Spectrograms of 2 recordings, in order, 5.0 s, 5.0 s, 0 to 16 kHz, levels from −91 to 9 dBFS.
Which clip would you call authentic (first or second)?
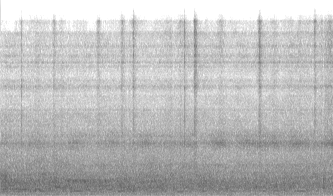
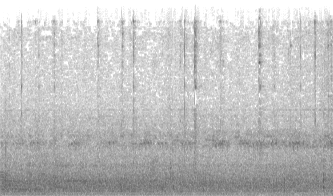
second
